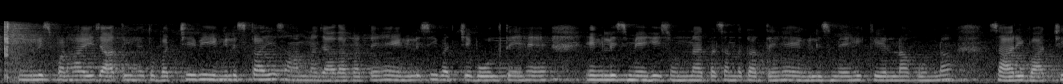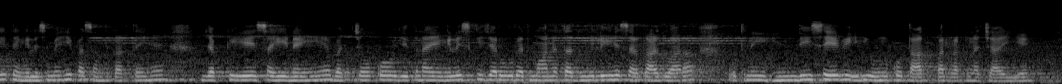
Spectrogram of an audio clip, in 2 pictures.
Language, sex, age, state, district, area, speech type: Hindi, female, 45-60, Madhya Pradesh, Hoshangabad, urban, spontaneous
